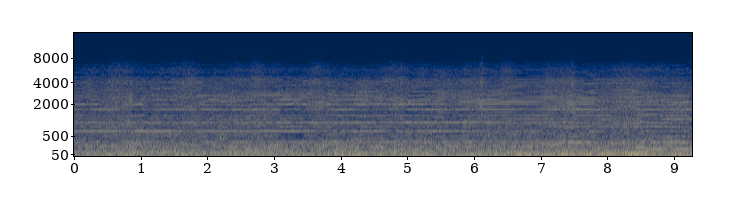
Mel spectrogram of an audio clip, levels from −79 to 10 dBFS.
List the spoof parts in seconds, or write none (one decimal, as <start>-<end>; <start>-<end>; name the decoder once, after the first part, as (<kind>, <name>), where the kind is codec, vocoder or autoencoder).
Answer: 0.0-6.0 (codec, SNAC); 7.8-9.3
